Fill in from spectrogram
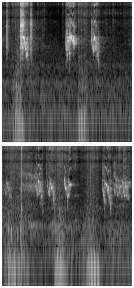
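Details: Australian parakeets, or budgerigars, offered as sounds to get pet budgies singing: scattered short squeaky chirps and harsh notes in separate bursts, with dull knocks and rustling between them.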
